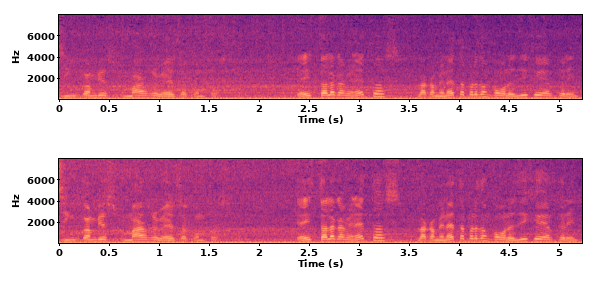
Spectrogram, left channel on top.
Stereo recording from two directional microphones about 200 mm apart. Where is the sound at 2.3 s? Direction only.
Centre (ahead or behind).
